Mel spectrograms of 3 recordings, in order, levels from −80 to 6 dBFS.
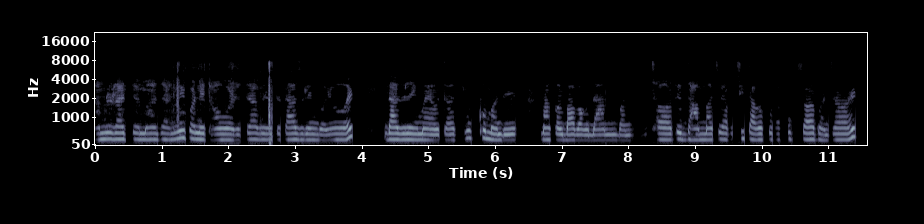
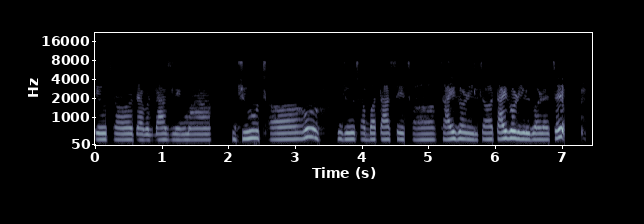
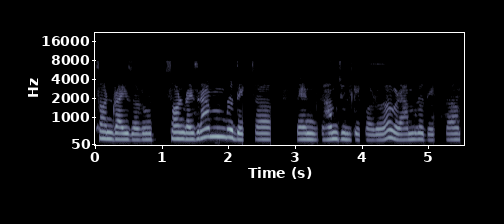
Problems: constant background noise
